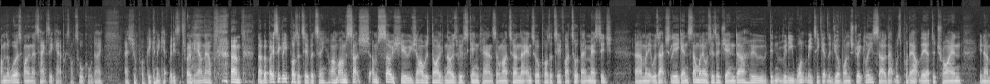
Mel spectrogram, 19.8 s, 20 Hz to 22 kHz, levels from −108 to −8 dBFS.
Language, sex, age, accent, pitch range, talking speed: English, male, 30-49, British, 90-105 Hz, 255 wpm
